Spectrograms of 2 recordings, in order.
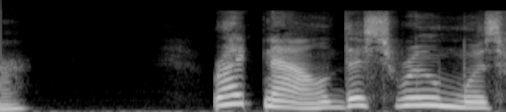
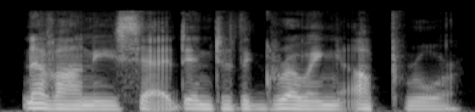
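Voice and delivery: ordinary delivery, nothing marked

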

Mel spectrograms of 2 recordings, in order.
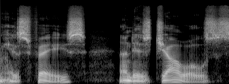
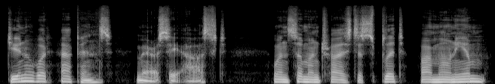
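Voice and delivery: put-on higher, quick young woman; 6 semitones higher than usual. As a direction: ask fast as a young woman. Marasi voice, fast.

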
